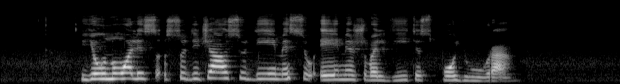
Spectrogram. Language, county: Lithuanian, Vilnius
